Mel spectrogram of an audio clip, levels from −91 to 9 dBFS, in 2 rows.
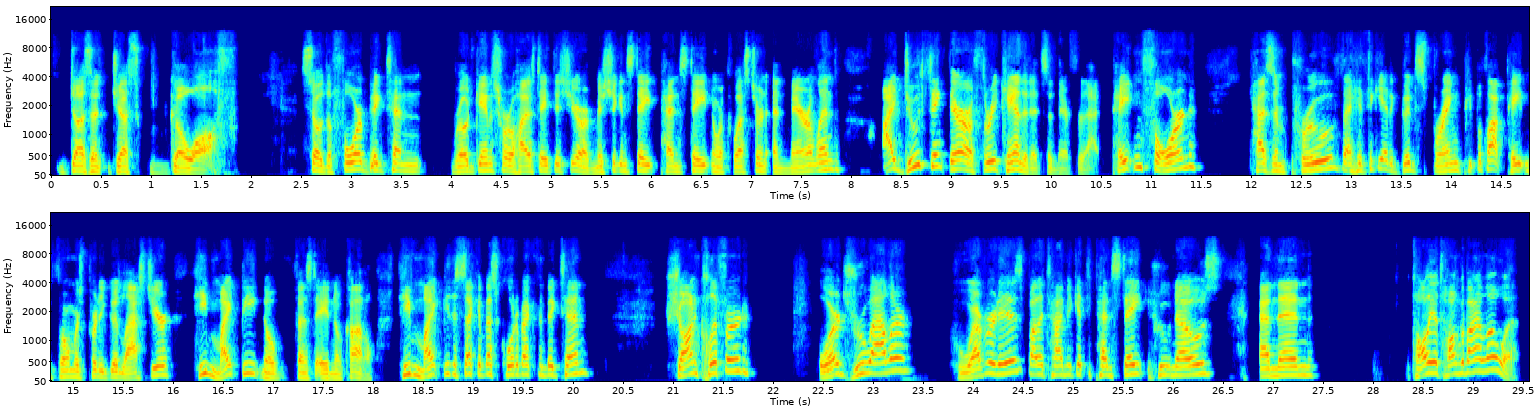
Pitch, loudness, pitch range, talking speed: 175 Hz, -20 LUFS, 135-210 Hz, 195 wpm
